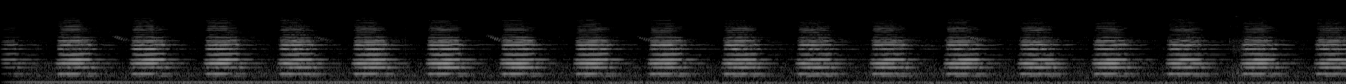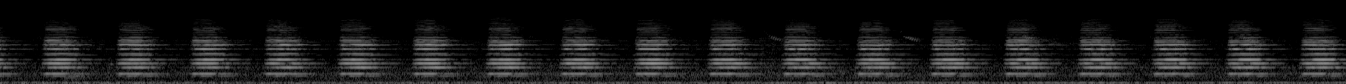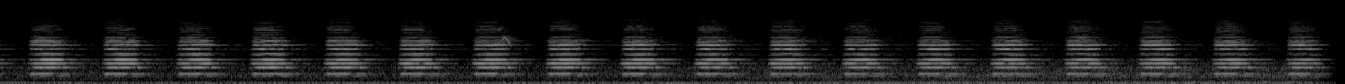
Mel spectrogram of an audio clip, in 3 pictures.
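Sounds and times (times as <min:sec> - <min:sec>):
car alarm in Toronto: 0:00.0 - 0:40.3.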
